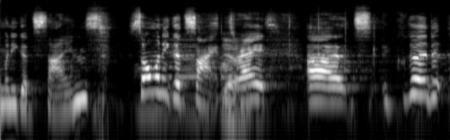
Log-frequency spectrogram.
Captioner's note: claps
